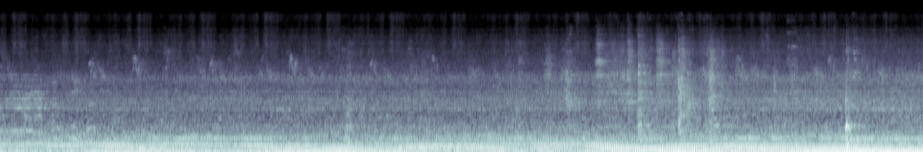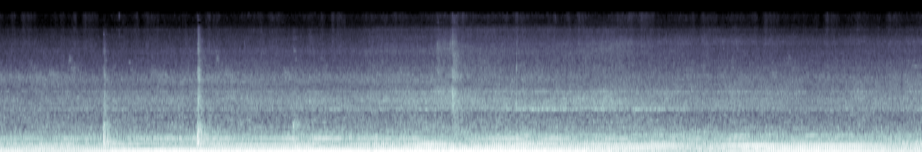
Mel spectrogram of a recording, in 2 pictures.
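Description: Steady low hum of a parked truck's engine idling, growing louder over the first twenty or so seconds and dipping briefly near the end, with a few scattered knocks of street noise.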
